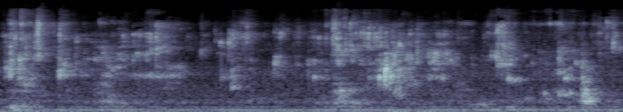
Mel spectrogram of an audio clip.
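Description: Raw shrimp are washed in water, with soft sloshing, dripping and trickling splashes, fairly faint and close, without talk.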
